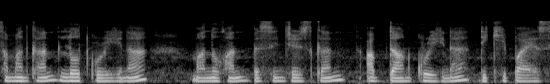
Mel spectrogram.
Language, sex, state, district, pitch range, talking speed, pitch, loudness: Nagamese, female, Nagaland, Dimapur, 150-165 Hz, 150 wpm, 155 Hz, -21 LUFS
